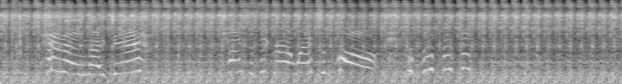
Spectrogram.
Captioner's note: laughing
